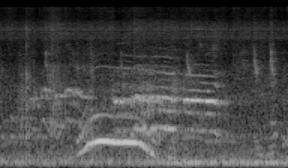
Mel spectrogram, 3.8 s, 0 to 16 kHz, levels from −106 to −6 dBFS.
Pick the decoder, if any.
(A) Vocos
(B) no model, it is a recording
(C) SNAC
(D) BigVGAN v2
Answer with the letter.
D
